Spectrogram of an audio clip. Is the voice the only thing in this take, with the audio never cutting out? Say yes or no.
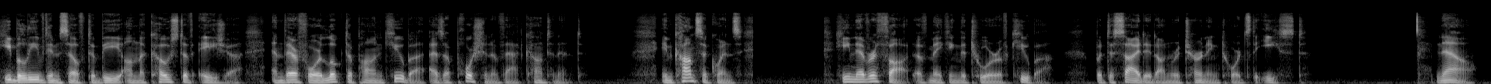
yes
